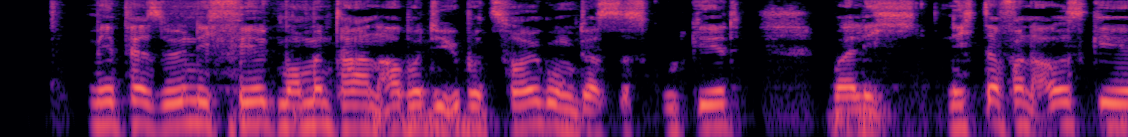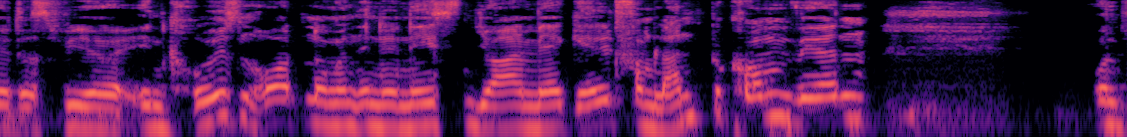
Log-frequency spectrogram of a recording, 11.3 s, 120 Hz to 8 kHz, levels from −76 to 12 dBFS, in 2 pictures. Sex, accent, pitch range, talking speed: male, German, 155-205 Hz, 170 wpm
